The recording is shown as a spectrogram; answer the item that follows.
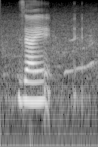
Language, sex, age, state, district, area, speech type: Assamese, female, 30-45, Assam, Nalbari, rural, spontaneous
